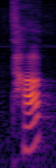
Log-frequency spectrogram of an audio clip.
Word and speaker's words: 닭: So if 리을 and 기역 is used as the final consonant, then it's pronounced as 기역. So 닭, it's pronounced as 닭.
